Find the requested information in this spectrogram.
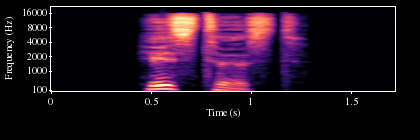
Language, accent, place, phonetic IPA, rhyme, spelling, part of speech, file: German, Germany, Berlin, [ˈhɪstəst], -ɪstəst, hisstest, verb, De-hisstest.ogg
- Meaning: inflection of hissen: 1. second-person singular preterite 2. second-person singular subjunctive II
